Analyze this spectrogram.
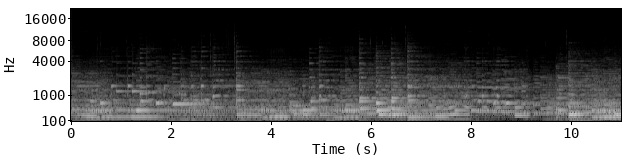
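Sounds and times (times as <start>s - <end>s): grand piano playing: 0.0s - 11.0s.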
